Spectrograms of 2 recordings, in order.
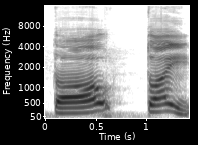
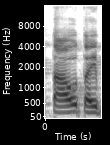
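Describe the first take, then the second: First: "তও তই" with rounded "o" vowels; correct letter pronunciation. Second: "তাও তাই" with open "aa" vowels; incorrect letter pronunciation. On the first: Teacher models the proper reading, "তও তই" with rounded vowels. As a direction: say "তও, তই" as "taw-o, taw-i", separately. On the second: Teacher warns learners off this reading, "তাও তাই" with open aa. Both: Shown as a demonstration. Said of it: "এটাকে তাও তাই পড়বো না".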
